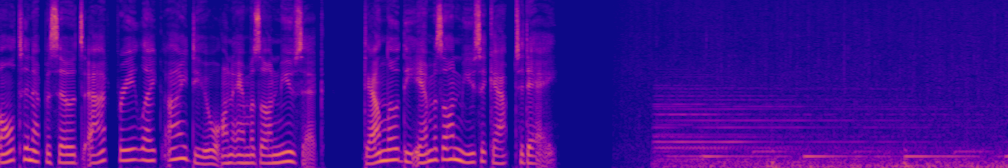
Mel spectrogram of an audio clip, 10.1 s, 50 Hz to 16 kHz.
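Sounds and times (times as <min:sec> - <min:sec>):
speech: 0:00.0 - 0:05.6
rain pattering on canvas: 0:06.2 - 0:10.0
faint low drone: 0:06.6 - 0:10.0.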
